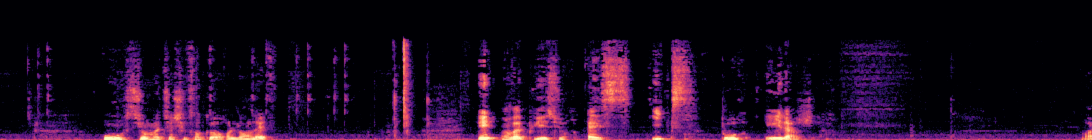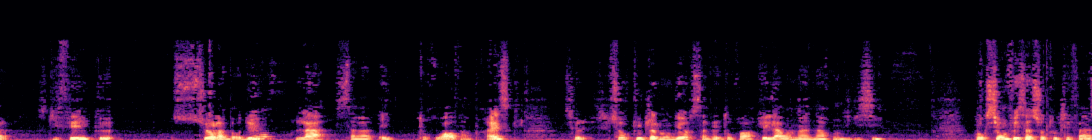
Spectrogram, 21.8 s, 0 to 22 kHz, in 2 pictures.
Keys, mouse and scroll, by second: 6.1 s.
